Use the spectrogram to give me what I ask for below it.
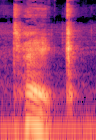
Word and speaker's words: take: twice now we've got a silent e at the end that codes the a to say its name so long A T A take say it with me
